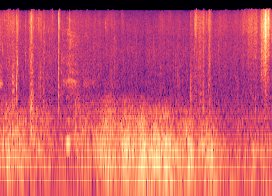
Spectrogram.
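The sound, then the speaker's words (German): A heavy thunderstorm over an island, with steady rain hissing throughout and thunder rolling in low, loud rumbles that swell in the middle. A sharp crack or thud comes near the end. “Und dann kam das Gewitter. Ein Gewitter, wie ich es noch nicht erlebt hatte.”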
